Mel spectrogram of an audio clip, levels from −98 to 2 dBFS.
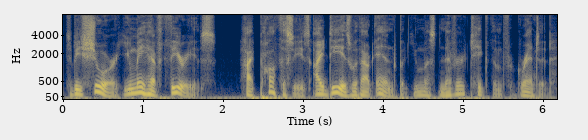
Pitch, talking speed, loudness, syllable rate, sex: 100 Hz, 185 wpm, -22 LUFS, 4.8 syllables/s, male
